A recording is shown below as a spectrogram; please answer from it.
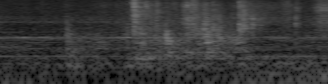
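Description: Sheets of paper rustling as they are handled at a table, a short run of scratchy rustles starting about a second in.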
